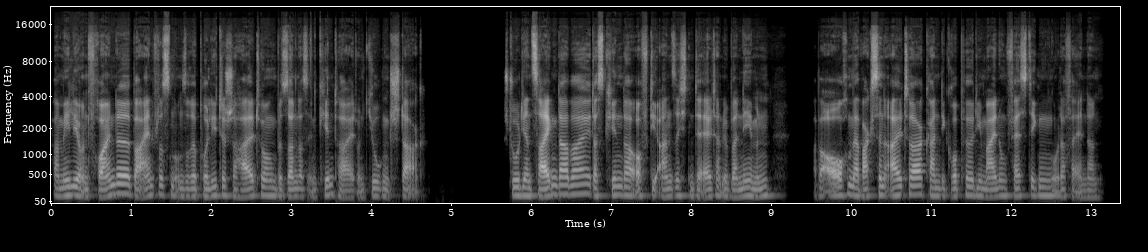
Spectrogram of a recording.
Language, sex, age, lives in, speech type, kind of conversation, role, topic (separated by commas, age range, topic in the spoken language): German, male, 35-39, Germany, read, expert-assistant, expert, Wie entstehen und verändern sich politische Meinungen durch Persönlichkeit, Umfeld und Medien?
